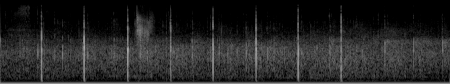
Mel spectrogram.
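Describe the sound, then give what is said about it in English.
Audience applause after a song, coming through as sparse, steady claps, roughly ten sharp hand claps evenly spaced at a moderate tempo, with faint scattered clapping between them and no talking. “We can, yeah, you can clap for that.”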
